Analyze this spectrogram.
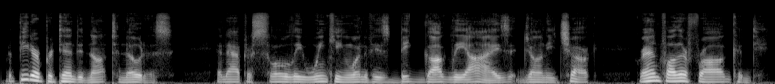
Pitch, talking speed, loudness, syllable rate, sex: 115 Hz, 170 wpm, -19 LUFS, 5.4 syllables/s, male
